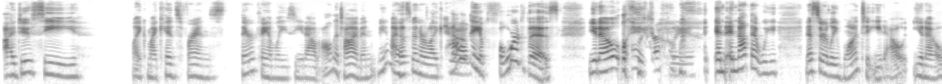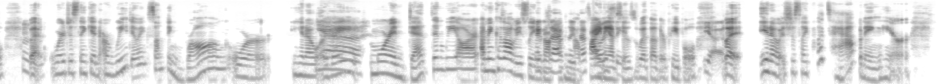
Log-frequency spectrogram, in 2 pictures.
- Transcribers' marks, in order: laughing while speaking: "like"; tapping
- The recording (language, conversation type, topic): English, unstructured, What is one money habit you think everyone should learn early?
- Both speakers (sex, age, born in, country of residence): female, 30-34, United States, United States; female, 45-49, United States, United States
